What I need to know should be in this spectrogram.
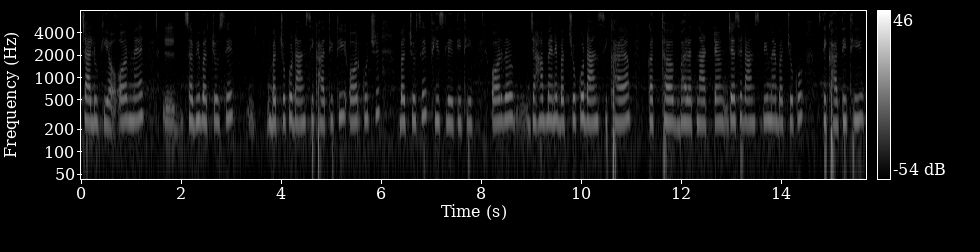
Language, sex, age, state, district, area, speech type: Hindi, female, 18-30, Madhya Pradesh, Betul, urban, spontaneous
